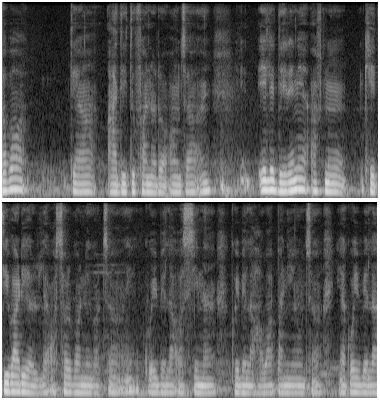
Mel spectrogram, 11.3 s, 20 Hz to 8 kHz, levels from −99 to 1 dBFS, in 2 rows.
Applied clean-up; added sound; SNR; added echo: none; none; none; none.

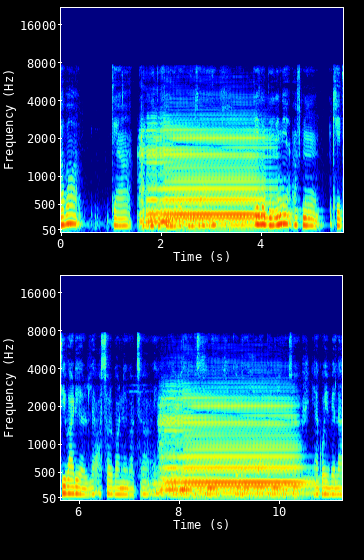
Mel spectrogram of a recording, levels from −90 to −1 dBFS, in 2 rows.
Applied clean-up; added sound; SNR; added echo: neural mask model RNNoise.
